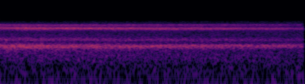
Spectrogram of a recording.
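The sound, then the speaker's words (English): A forceful, emphasized exhale: a steady, breathy rush of air held evenly for about four seconds, heard alone with no talk. “And you do it with an exhale breath. And you just amplify it or put a little bit of an emphasis on it so it sounds similar to something”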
